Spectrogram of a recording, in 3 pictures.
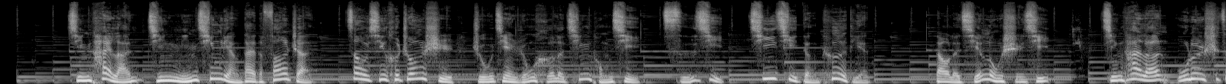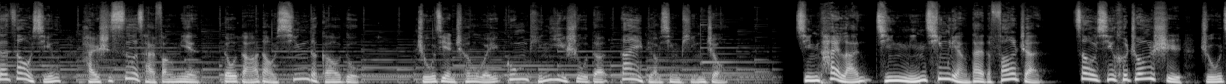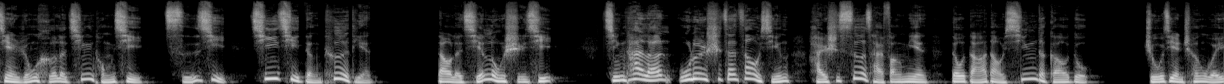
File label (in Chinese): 宣传片 病毒 景泰蓝 MG, 男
